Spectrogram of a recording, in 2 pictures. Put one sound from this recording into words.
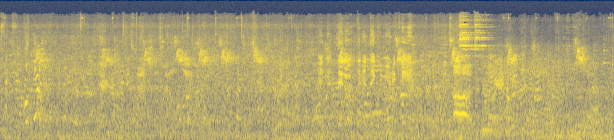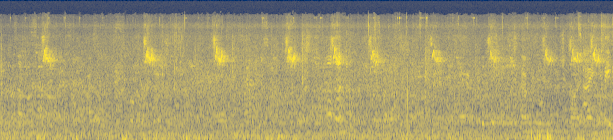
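Footsteps tap steadily on a brick pavement.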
